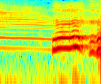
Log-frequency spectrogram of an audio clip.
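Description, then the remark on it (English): A male pet cat that has just come in meows, starting as a thin, steady held tone and then swelling into a louder, wavering mew. No one talks over it. “Our pod cat just came in. Oh, look at this cat.”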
